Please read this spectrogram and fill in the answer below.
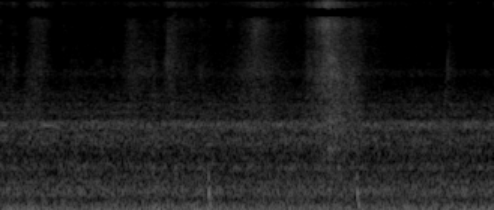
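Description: Quiet room with a steady low hum and a few faint, soft rustles.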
